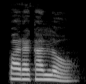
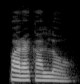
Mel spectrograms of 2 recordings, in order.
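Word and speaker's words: παρακαλώ: time for example listen and repeat after Chrissy paragalo para calo chances are your pronunciation was pretty spot on the p r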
